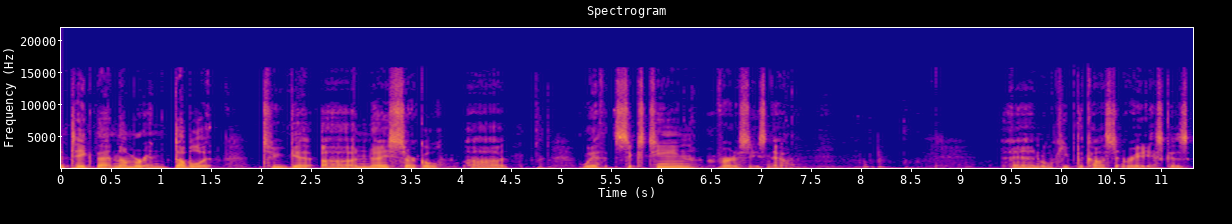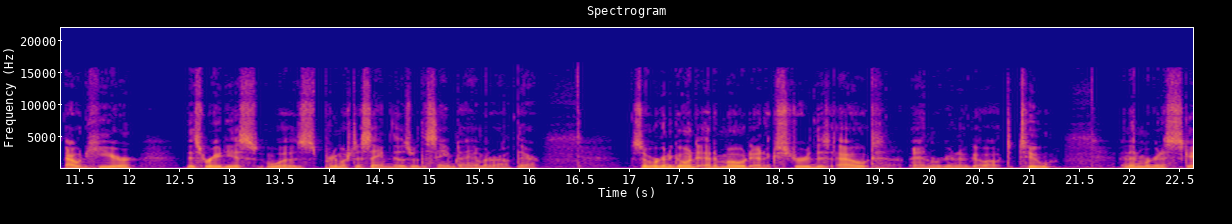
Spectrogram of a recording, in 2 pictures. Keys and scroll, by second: 4.7 space, 8.1 6, 8.4 Return, 17.2 Tab, 18.4 e, 20.4 2, 21.0 Return.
